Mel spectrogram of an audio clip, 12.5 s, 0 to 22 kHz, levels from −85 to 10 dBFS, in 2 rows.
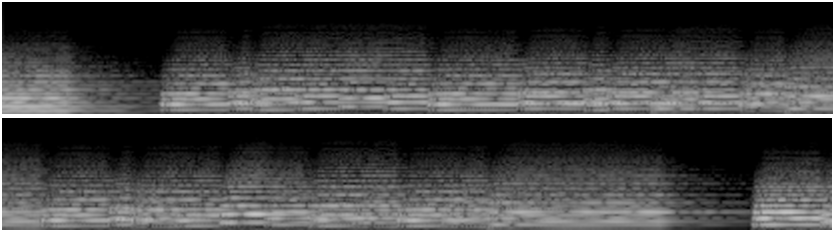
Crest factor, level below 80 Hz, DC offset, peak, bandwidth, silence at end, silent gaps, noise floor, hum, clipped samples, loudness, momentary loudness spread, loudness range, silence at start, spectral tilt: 16 dB; -50 dBFS; 0.1%; -8 dBFS; 8.4 kHz; 0 s; none; -46 dBFS; none; under 0.1%; -25 LUFS; 6 LU; 1 LU; 0 s; -8 dB/octave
